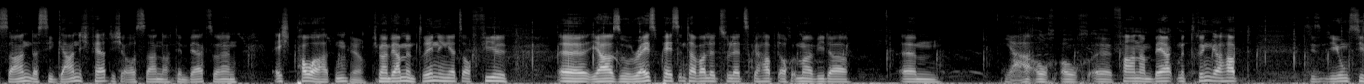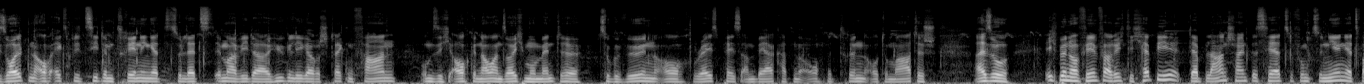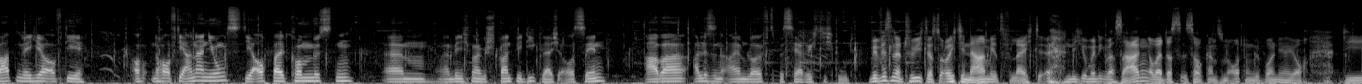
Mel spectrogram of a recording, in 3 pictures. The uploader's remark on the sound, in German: LIVE vom Ironman Kraichgau 70.3. Wir sind beim Ironman Kraichgau 70.3 live vor Ort mit dabei und zeigen euch, was den Triathlon-Klassiker in Baden-Württemberg so besonders macht.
